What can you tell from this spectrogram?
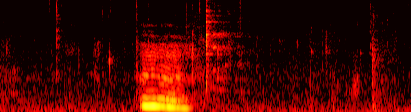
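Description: Faint clicks of a fork and spoon against bowls while eating. About two seconds in, one short vocal sound falling in pitch comes from a person tasting the food.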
